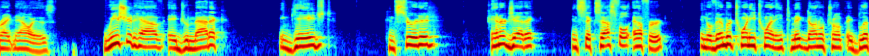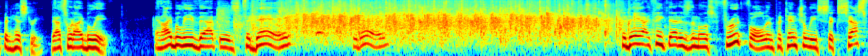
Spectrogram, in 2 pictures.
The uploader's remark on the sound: During a live town hall. In Washington, D.C.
